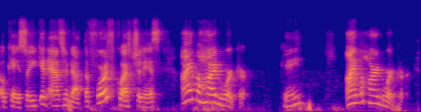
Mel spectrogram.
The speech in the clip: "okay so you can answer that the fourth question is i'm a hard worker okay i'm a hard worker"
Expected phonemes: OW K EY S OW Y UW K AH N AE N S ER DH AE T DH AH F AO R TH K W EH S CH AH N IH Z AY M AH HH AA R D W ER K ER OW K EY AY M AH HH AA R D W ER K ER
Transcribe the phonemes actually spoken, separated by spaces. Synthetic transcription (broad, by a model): OW K EY S OW Y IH K AH N AE N S ER DH AE T DH AH F AO R TH K W EH S CH AH N IH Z AY M AH HH AA R D W ER K ER OW K EY AY M AH HH AA R D W ER K ER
